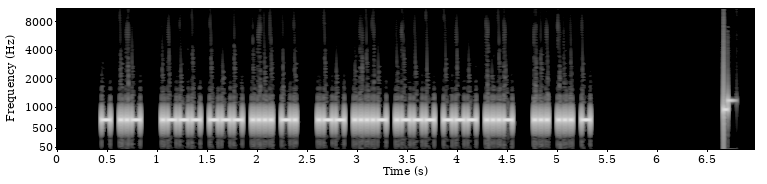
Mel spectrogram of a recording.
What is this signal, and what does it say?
Morse code, heard as a keyed tone, about 40 wpm, 700 Hz. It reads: TU JOHN W4JOV SST
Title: K1USN SST QSO Practice - 40wpm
